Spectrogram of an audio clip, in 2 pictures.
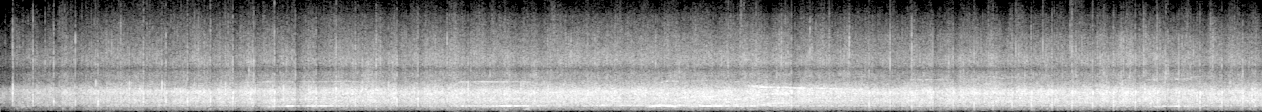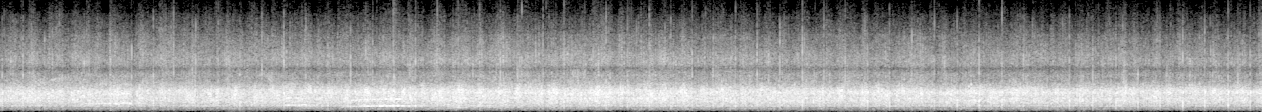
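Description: Large audience applauding. The clapping swells within the first couple of seconds, then holds steady and dense.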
